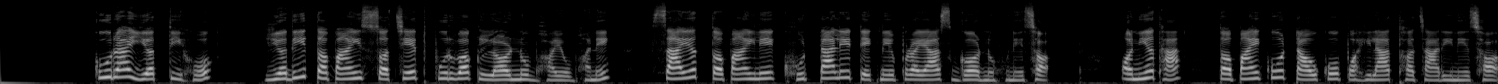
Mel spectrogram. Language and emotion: Nepali, neutral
